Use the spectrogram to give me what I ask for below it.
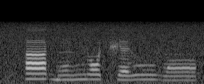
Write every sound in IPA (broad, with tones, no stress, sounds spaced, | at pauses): aː˦ ɡ͡b ũ˨ ɲ ɔ˧ t͡ʃ ɛ˨ ɣ u˦ v ɔ̃˧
